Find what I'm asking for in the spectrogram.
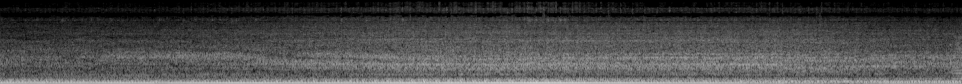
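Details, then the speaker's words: Chevrolet Camaro ZL1 1LE LT4 V8 idling with a deep, even rumble, no stumbles, after replacing a failing #5 plug wire with Katech racing wires and fitting Brisk RR14S plugs; misfire fixed, smooth idle. "engine is running noticeably smoother don't feel any misfires"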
